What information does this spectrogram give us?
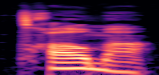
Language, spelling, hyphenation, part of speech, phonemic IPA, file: German, Trauma, Trau‧ma, noun, /ˈtʁaʊ̯ma/, De-Trauma.ogg
- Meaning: 1. psychological trauma 2. trauma (serious injury)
